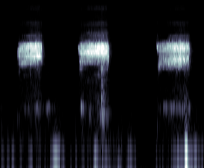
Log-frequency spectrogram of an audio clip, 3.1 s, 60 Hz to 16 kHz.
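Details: Three long, rasping hiss-screeches, about a second apart, from an owl on a live camera as it shreds and downs a big rabbit at 3:33 AM on April 9, 2012; faint thumps underneath.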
